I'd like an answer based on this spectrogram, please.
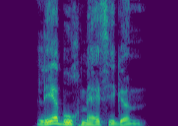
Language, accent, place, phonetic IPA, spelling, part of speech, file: German, Germany, Berlin, [ˈleːɐ̯buːxˌmɛːsɪɡəm], lehrbuchmäßigem, adjective, De-lehrbuchmäßigem.ogg
- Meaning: strong dative masculine/neuter singular of lehrbuchmäßig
